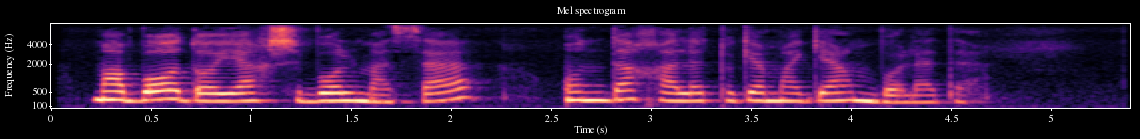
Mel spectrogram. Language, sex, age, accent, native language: Uzbek, female, 19-29, Surxondaryo, Uzbek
